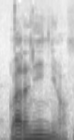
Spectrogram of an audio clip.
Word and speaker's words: Guadagnino: Luca Guadagnino. Is that... – Guadagnino.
